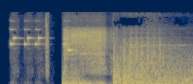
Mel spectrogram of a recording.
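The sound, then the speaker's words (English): An automated turret in a video game fires indiscriminately. A few short tonal bursts come first, then a loud, sustained roar of gunfire that continues to the end. “That the turret coming after me? I think it is. It's firing indiscriminately.”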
